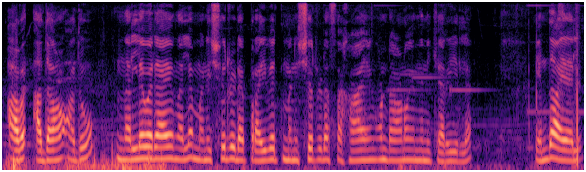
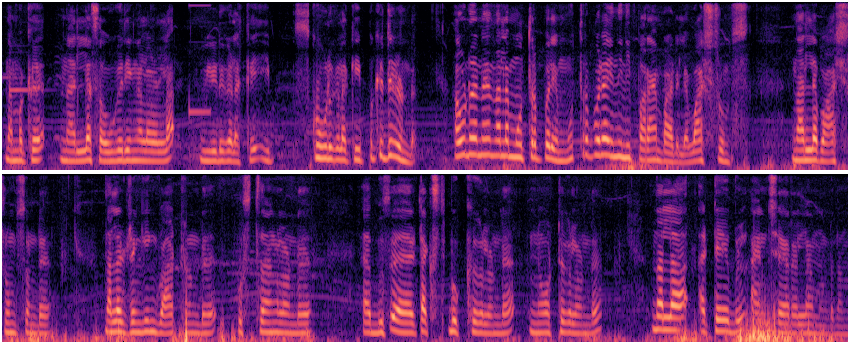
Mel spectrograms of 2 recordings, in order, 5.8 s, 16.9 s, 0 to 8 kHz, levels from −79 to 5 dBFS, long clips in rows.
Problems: background sounds at intervals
